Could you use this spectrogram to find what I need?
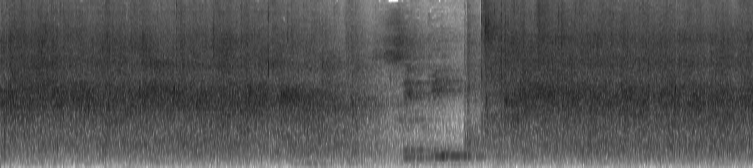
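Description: A group of teenage boys laughs and cheers loudly nearby.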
